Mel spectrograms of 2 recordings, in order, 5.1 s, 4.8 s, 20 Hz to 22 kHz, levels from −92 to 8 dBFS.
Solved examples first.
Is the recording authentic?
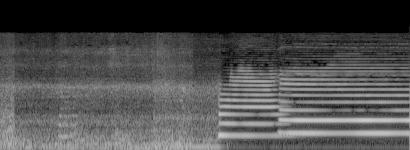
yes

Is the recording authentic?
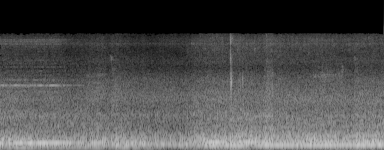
yes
